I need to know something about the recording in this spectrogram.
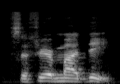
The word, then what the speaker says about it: Safeer Mahdi: It's Safer, SAFEER and actually pronounced Safir Mahdi. Safir Mahdi.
